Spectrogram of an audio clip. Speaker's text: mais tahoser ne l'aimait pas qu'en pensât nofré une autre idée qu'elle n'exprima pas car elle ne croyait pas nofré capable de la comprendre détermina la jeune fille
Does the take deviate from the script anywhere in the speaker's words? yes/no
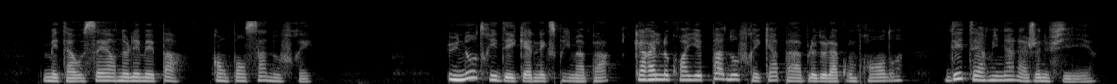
no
